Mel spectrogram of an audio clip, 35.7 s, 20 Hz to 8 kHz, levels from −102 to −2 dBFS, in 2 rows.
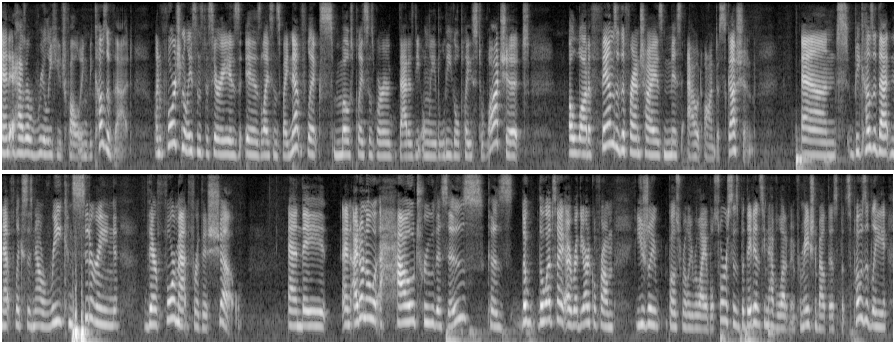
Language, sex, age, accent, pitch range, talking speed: English, female, 20-39, American, 200-260 Hz, 155 wpm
